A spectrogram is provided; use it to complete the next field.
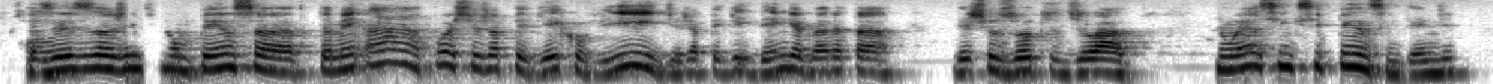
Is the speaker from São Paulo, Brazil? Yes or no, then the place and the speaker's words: no; Joinville, Santa Catarina, Brazil; eu, cresci em Joinville. Cresci em Joinville, esse ano eu faço 40 anos, ou seja, 40 anos de Joinville.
